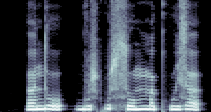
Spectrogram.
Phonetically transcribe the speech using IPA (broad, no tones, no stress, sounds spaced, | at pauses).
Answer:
ɐ n d o | ɡ u ɬ kʷ i ɬ s o mː a kʷʰ i z ɐ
